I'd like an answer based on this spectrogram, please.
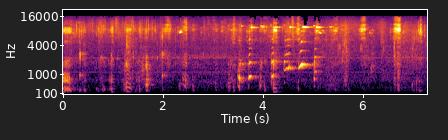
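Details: Puppies from an unexpected litter, a few weeks old, grumbling indoors: short high squeaks and whimpers in uneven bursts, a few rising thin whines near the middle, with soft rustling between.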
